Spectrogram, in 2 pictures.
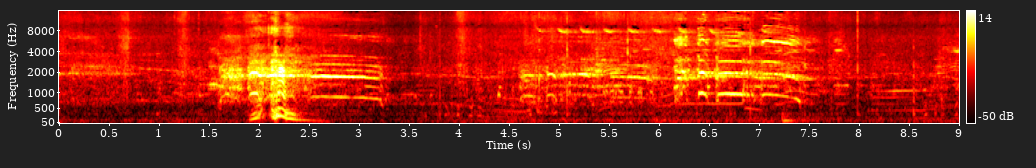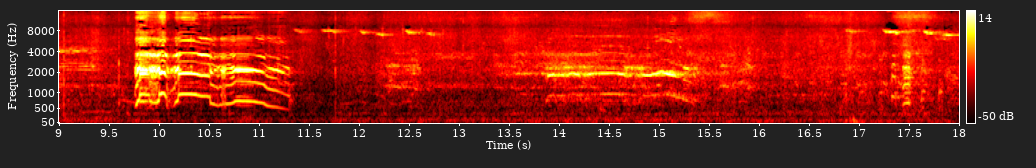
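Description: Gamefowl roosters crowing in turn, about four crows from several birds: loud ones about two seconds in and about ten seconds in, others between and a fainter one near the end.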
